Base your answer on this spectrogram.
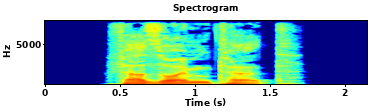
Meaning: inflection of versäumen: 1. second-person plural preterite 2. second-person plural subjunctive II
- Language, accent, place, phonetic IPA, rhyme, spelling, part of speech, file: German, Germany, Berlin, [fɛɐ̯ˈzɔɪ̯mtət], -ɔɪ̯mtət, versäumtet, verb, De-versäumtet.ogg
